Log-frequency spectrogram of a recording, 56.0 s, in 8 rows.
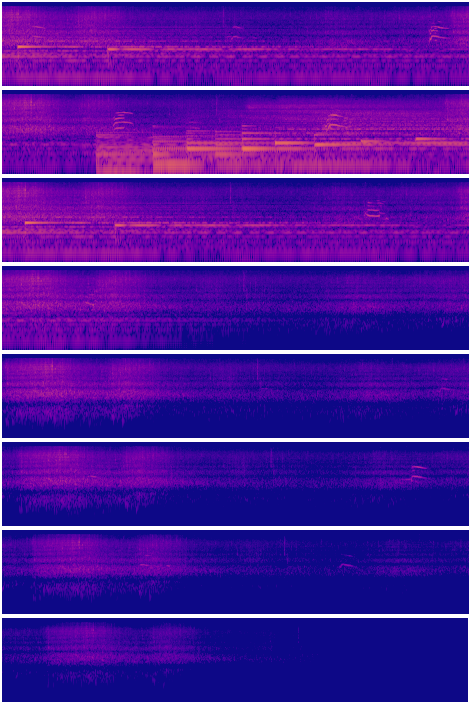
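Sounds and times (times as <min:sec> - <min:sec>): ocean waves washing in: 0:00.0 - 0:31.8, 0:32.6 - 0:38.9, 0:40.0 - 0:45.9, 0:47.6 - 0:52.6
high chirps: 0:08.4 - 0:23.5.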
